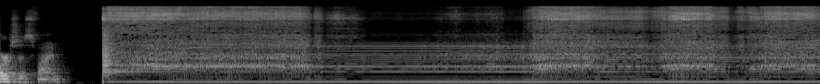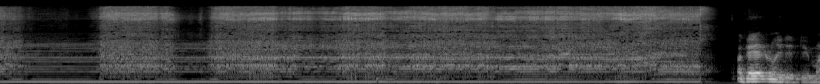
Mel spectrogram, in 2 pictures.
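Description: Electric hair clippers buzz steadily, trimming a beard.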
